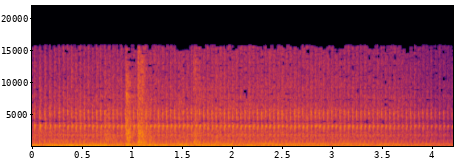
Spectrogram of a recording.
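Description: Film projector sound effect: a steady mechanical whir that spins up with a short rising pitch, with two clicks about a second in, fading out near the end.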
